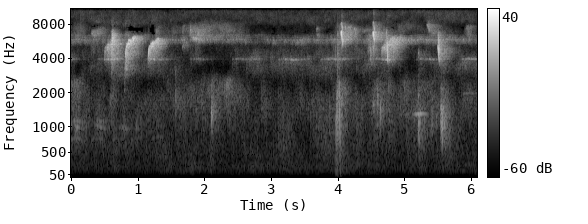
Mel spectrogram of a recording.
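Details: White-winged Tanager (Piranga leucoptera), a forest canopy species found from Mexico to Bolivia, giving high, thin chirping notes in two quick bursts of three or four, each sliding downward, with faint insect hum behind.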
